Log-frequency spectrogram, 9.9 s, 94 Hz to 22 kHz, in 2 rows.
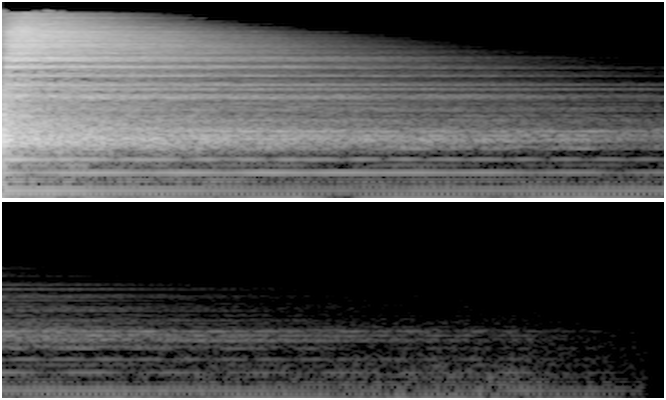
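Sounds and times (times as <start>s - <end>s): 
16-inch paperthin cymbal struck on edge: 0.0s - 1.9s.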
